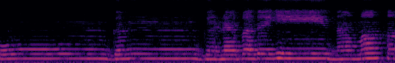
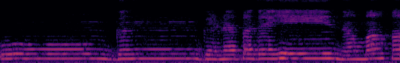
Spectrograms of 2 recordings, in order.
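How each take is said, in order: The two takes are said the same way.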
